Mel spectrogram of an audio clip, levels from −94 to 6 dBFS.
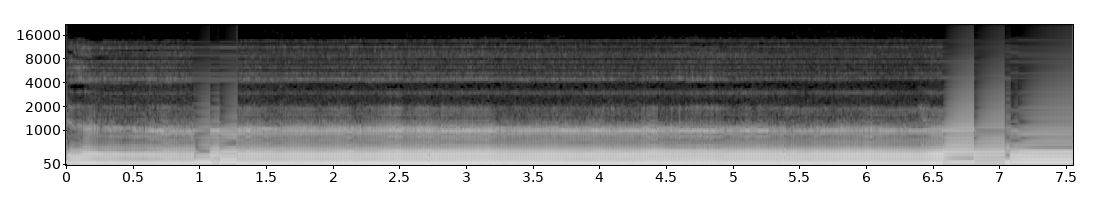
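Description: From 0.96 to 1.28 s, and again from 6.58 s to 7.55 s, the sound turns robotic: a rigid, metallic buzz pitched at 100 Hz takes over completely. This is robotic sound from repeated short buffers, likely from a roughly 10 ms chunk looped while fresh audio arrived too late. Unlike a stutter, where audible fragments repeat, or a dropout, which falls silent, this produces a steady tone.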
